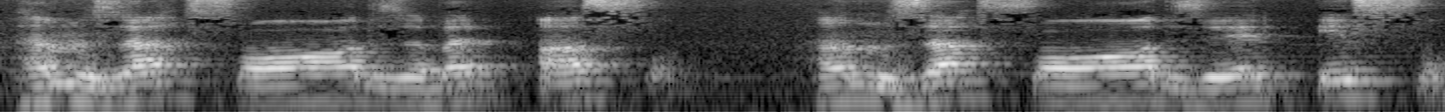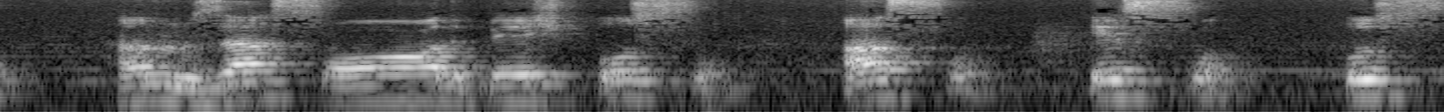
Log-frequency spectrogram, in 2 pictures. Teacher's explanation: زبان کی جڑ کے اٹھنے کی آواز محسوس ہو رہی ہوگی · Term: تھک لیٹر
